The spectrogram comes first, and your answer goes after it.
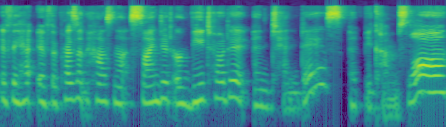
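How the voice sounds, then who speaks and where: Speaking at a fairly quick pace, a woman uses a fairly high, somewhat breathy voice with lively intonation. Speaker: policy manager presenting a webinar. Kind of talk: webinar presentation. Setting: online webinar. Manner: fast.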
